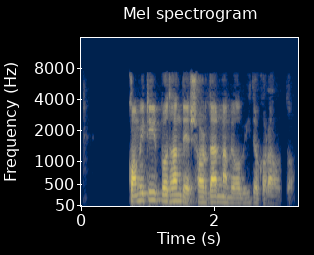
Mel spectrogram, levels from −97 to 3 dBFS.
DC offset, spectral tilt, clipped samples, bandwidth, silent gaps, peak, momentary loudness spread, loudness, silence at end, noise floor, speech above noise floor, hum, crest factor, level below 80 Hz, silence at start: under 0.1%; -4 dB/octave; under 0.1%; 7.4 kHz; 3.02-3.07 s; -2 dBFS; 13 LU; -21 LUFS; 0.15 s; under -90 dBFS; over 69 dB; none; 20 dB; -64 dBFS; 0.75 s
